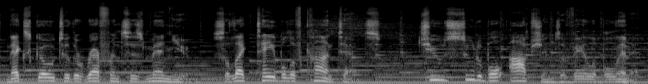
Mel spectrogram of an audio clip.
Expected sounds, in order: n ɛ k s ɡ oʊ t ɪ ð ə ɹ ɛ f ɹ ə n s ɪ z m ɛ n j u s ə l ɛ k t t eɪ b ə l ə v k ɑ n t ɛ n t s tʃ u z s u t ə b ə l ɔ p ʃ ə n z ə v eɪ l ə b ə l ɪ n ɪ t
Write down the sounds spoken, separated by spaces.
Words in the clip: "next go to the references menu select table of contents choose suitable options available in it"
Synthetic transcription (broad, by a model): n ɛ k s ɡ oʊ t ɪ ð ə ɹ ɛ f ɹ ə n s ɪ z m ɛ n j u s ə l ɛ k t t eɪ b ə l ə v k ɑ n t ɛ n t s tʃ u z s u t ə b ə l ɔ p ʃ ə n z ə v eɪ l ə b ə l ɪ n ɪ t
